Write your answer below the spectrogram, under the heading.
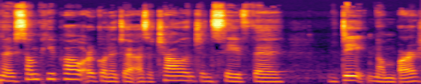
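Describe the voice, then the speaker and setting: Very deep, low female voice with a Scottish accent, a dark, mellow tone and lively intonation. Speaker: budgeting content creator. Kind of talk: casual talk to camera.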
